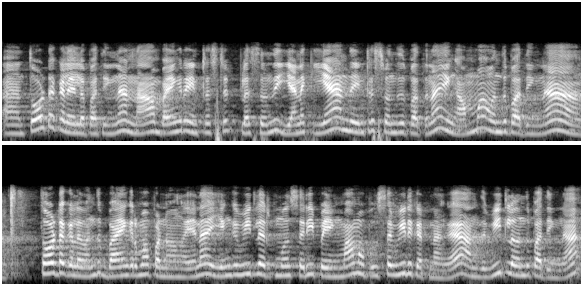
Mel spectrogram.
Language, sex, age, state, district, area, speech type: Tamil, female, 18-30, Tamil Nadu, Viluppuram, rural, spontaneous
